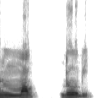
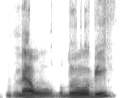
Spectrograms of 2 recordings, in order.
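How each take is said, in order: First: "maghdubi" starting "mogh"; thick mim. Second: "maghdubi" with open "ma", slowly; thin mim. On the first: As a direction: round "ma" in "maghdubi" to "mo". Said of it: "Bukan mo". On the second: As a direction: keep the first syllable of "maghdubi" light. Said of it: "Mim huruf tipis". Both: Shown as a demonstration.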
